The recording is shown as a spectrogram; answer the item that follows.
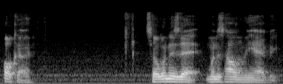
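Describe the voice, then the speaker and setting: Animated man, slangy storyteller. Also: fairly low pitch, fast talker, noisy background. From West Philadelphia. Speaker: podcast co-host. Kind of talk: casual wrestling podcast chat.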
